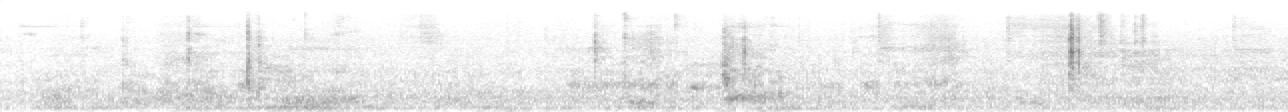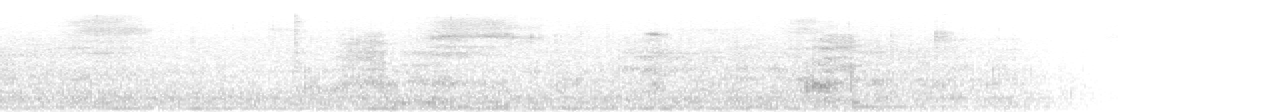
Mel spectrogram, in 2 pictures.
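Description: Jeep engine running steadily under way on a dirt track, with tyre and road noise and scattered clicks and knocks from the vehicle's body, fading out near the end.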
